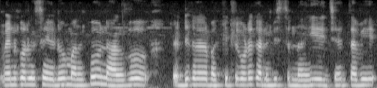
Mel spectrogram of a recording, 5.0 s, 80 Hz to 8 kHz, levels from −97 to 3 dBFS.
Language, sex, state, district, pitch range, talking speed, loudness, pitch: Telugu, female, Andhra Pradesh, Annamaya, 190-205 Hz, 120 wpm, -16 LUFS, 195 Hz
